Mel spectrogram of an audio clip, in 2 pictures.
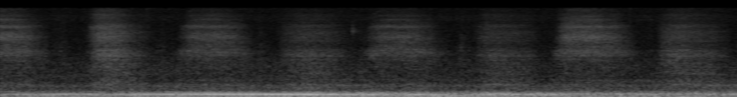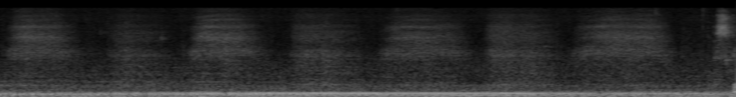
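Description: Rhythmic breathing during a kundalini yoga kriya: forceful nasal inhales and exhales, close and steady, repeating roughly every one to two seconds over a low background hum.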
